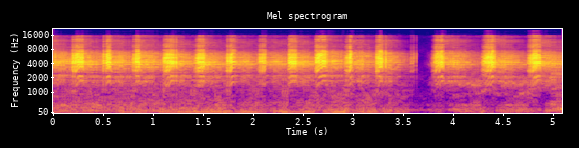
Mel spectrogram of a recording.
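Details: Sunda bush warbler song in tembakan and besetan style, used to train other birds: brisk harsh high notes repeated about three per second, interrupted by a short silence midway, then continuing.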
